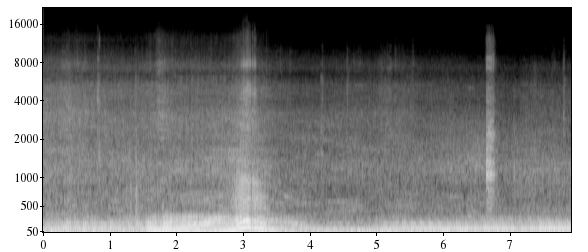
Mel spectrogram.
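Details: "Savoy" after repairs so nothing melts again: smooth even engine note with a brief rev swelling and falling back, no knocks or ticks; runs perfectly, sounds like an R32.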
